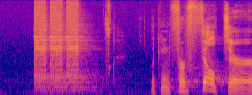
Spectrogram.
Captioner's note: buzzer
